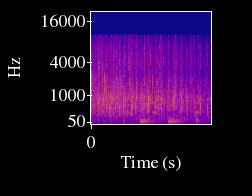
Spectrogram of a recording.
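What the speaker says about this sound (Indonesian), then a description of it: "Kalau begitu boleh tepuk tangan buat kita semua di sini." Studio audience applause on an Indonesian religious TV show, a thin continuous patter of clapping under a low hum, steady throughout.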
